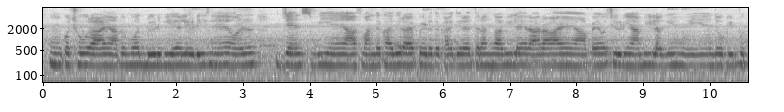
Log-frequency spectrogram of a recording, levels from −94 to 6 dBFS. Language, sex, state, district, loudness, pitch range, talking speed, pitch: Hindi, female, Chhattisgarh, Kabirdham, -33 LUFS, 190-195 Hz, 230 wpm, 195 Hz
